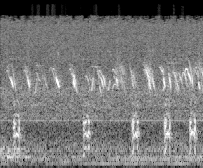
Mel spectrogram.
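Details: Baby chicks at their feed give scattered, piercing high chirps, while low pecking taps recur about every half second.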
